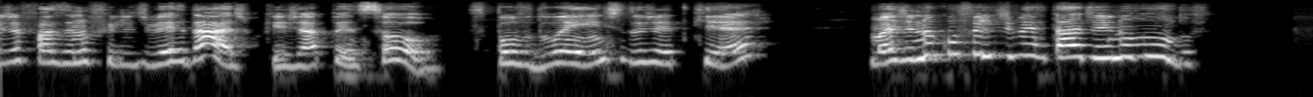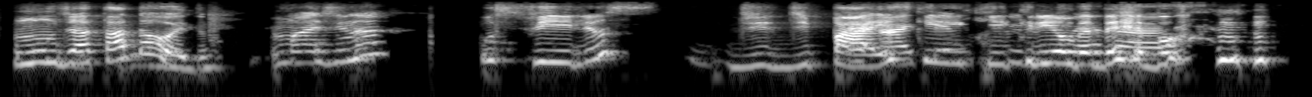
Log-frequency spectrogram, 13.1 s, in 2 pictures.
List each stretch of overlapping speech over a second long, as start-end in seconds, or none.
10.8-12.5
